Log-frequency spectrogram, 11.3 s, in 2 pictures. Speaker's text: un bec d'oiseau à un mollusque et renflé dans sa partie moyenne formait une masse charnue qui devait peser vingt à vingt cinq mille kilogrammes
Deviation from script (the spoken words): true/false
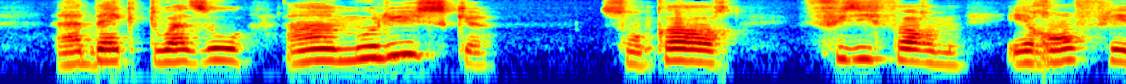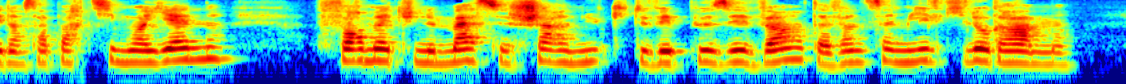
true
